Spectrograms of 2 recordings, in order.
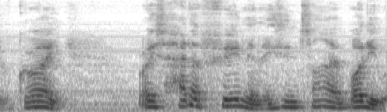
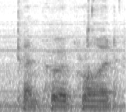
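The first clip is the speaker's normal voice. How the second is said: plain reading voice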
